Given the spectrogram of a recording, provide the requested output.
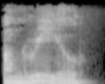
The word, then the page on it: unreal: British English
